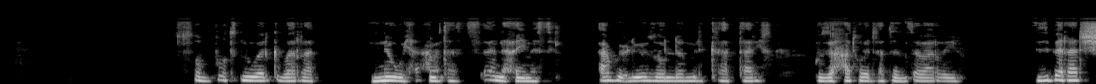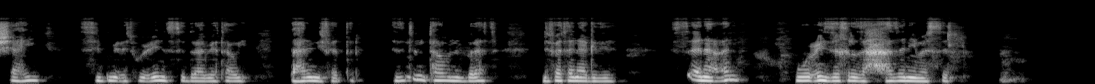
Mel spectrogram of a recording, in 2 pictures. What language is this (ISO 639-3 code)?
tir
